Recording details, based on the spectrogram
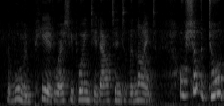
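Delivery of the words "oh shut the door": frightened cry. Acted. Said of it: "Carrie cried".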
